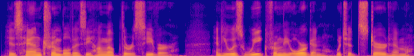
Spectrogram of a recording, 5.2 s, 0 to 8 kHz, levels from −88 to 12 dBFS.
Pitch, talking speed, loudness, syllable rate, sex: 105 Hz, 230 wpm, -19 LUFS, 5.3 syllables/s, male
